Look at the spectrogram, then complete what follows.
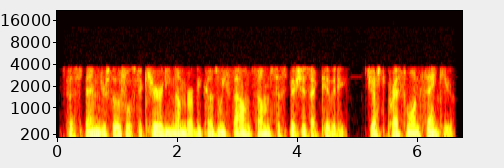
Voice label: robo JUST PRESS ONE THANK YOU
